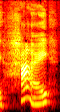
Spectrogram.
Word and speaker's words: high: Lembrando, esse high tem a mesma pronúncia do hi, hello, how are you doing? Ok? High. Então esse GH você não precisa se preocupar com ele.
